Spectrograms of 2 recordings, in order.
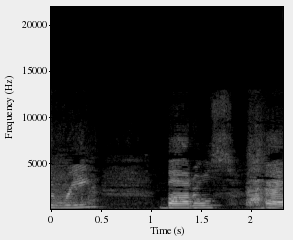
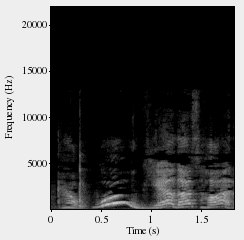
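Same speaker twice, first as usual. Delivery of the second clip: high, loud yelp of surprise at the heat; real startled outburst, loud and high; startled ouch; 5 semitones higher, 10 dB louder than usual. Real, not acted. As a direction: yelp out, burned by something hot. Touches hot glue underneath the lid.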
